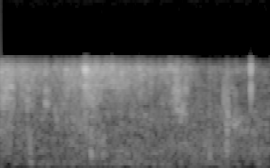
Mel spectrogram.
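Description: Dogs tussling over a rope toy: faint, scattered scuffs and rustles of paws on dry grass and leaves.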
